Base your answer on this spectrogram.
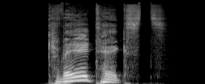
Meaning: genitive of Quelltext
- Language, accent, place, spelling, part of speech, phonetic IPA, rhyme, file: German, Germany, Berlin, Quelltexts, noun, [ˈkvɛlˌtɛkst͡s], -ɛltɛkst͡s, De-Quelltexts.ogg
